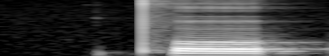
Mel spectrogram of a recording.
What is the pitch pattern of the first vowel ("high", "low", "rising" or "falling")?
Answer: high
